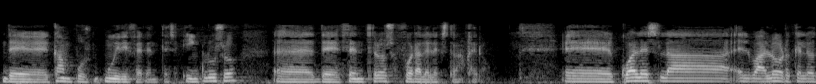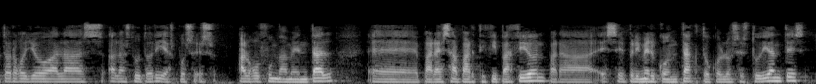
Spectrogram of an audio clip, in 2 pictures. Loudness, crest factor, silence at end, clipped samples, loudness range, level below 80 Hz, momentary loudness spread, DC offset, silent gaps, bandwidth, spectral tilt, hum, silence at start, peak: -22 LUFS; 20 dB; 0.1 s; under 0.1%; 2 LU; -50 dBFS; 9 LU; under 0.1%; none; 7.6 kHz; -5 dB/octave; none; 0 s; -2 dBFS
